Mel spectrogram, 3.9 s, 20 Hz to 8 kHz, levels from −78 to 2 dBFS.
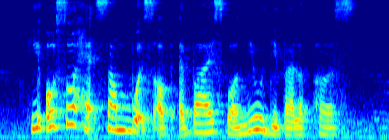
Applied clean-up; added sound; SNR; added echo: none; none; none; none.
